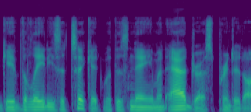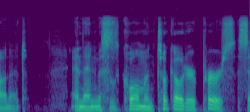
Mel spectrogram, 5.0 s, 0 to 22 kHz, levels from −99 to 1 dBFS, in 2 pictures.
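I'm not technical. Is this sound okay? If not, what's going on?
Yes, this speech recording sounds fine, with nothing going wrong anywhere in it. There's no technical problem here that you need to worry about.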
